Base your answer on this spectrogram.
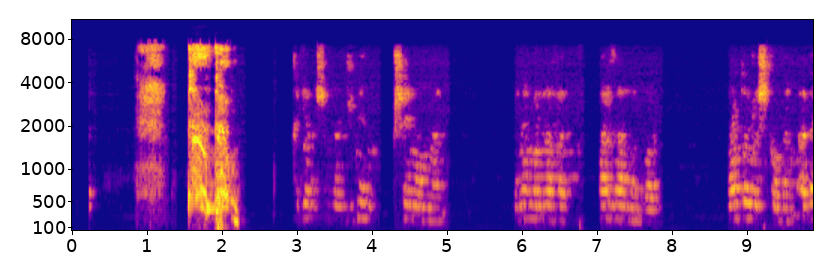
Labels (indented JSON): {
  "expert_labels": [
    {
      "quality": "ok",
      "cough_type": "dry",
      "dyspnea": false,
      "wheezing": false,
      "stridor": false,
      "choking": false,
      "congestion": false,
      "nothing": true,
      "diagnosis": "COVID-19",
      "severity": "mild"
    }
  ],
  "age": 19,
  "gender": "female",
  "respiratory_condition": false,
  "fever_muscle_pain": true,
  "status": "COVID-19"
}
